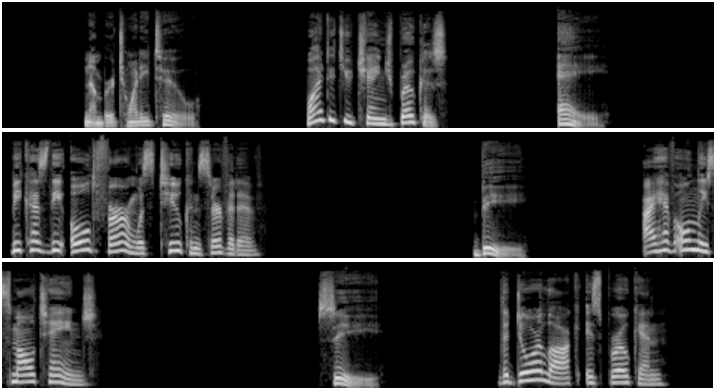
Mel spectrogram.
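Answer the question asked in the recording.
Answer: A: Because the old firm was too conservative.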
